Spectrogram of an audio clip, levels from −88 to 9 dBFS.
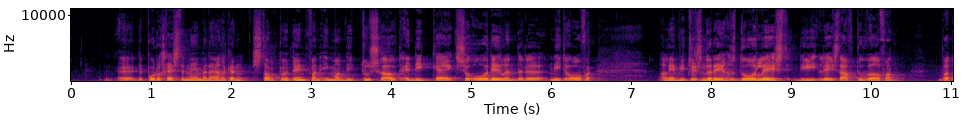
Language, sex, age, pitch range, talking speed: Dutch, male, 60-79, 95-130 Hz, 190 wpm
